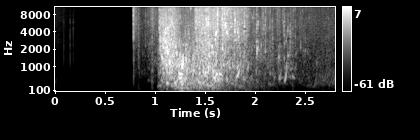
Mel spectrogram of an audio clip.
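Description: Water splashes as something plunges in.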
